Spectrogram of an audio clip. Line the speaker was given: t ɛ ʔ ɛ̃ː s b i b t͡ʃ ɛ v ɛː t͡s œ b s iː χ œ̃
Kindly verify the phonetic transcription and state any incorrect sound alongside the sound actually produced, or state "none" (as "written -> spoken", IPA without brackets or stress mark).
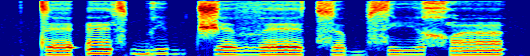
none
